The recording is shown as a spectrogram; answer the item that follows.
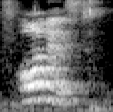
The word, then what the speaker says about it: honest: And honest. O. H is silent.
